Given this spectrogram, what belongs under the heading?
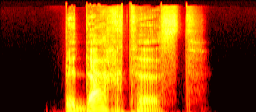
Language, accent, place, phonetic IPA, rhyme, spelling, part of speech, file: German, Germany, Berlin, [bəˈdaxtəst], -axtəst, bedachtest, verb, De-bedachtest.ogg
- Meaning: second-person singular preterite of bedenken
